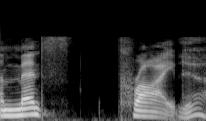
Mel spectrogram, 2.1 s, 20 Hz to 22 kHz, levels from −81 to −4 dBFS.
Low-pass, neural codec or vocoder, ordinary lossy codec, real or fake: 7.2 kHz; codec, 16 kHz, 4 kbps, X-Codec, HuBERT features, trained on LibriSpeech; MP3, 48 kbps; fake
